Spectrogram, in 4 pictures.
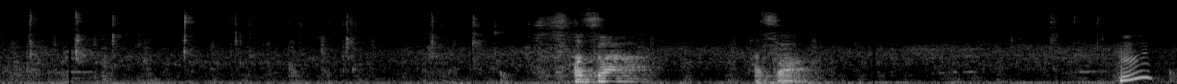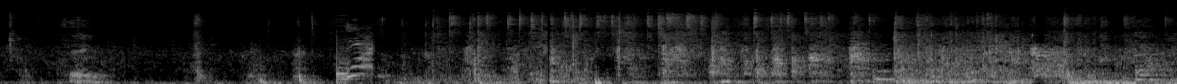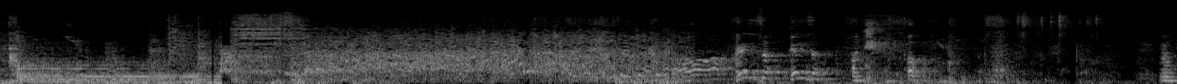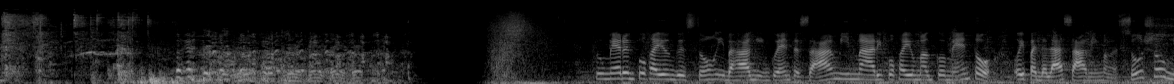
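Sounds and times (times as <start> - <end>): people talking: 41.3 - 47.0.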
